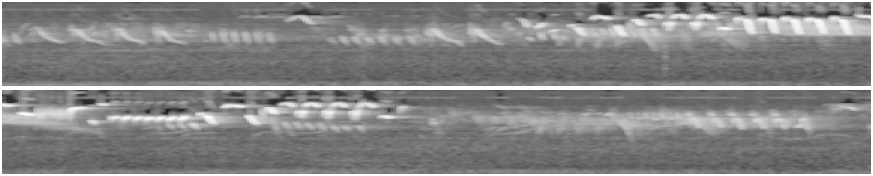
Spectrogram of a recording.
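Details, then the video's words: Eurasian wren singing by a garden path: a loud, rapid song of high trills and sharp notes building to a fast rattling climax and ending abruptly, over a low hum. "Zaunkönig singt"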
